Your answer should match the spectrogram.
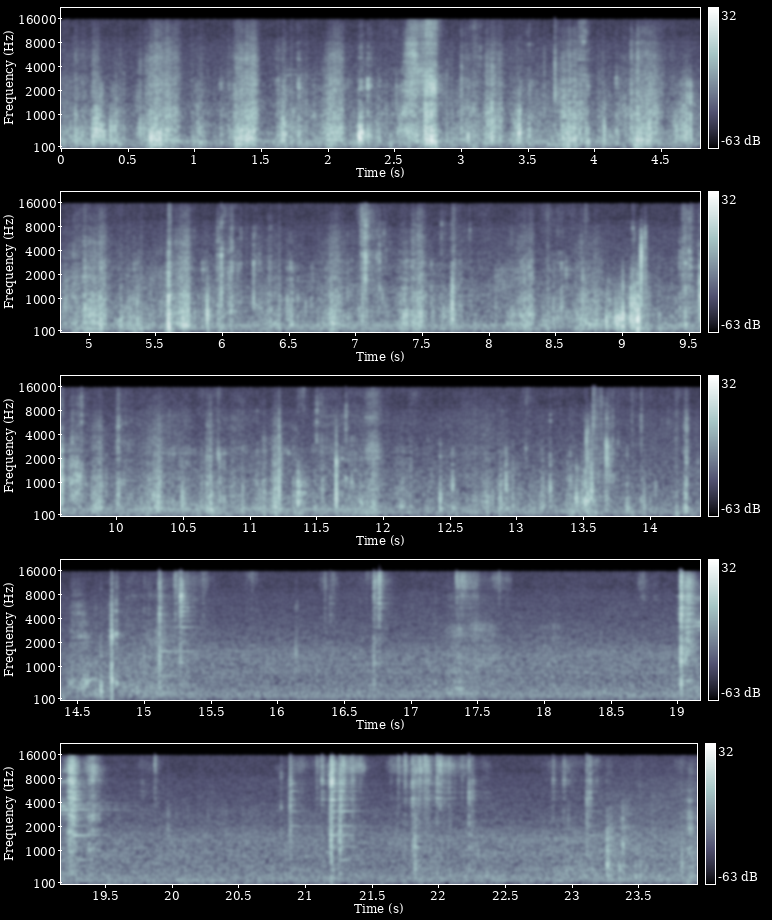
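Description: Close-miked chewing and mouth sounds of eating chocolate Oreo crumb cake with cream, with crunching of the cookie crumbs. The clicks and smacks come thick and fast for the first half, thin out after about twelve seconds, and a few sharper clicks come near the end.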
